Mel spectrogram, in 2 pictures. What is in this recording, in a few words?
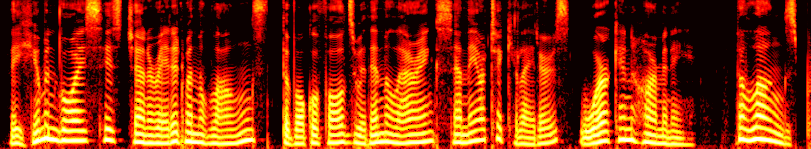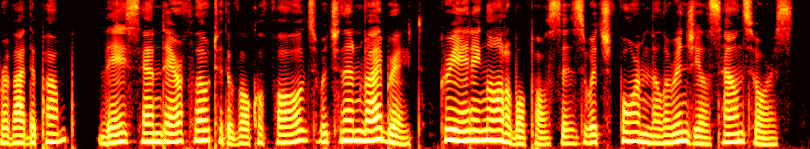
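medical, voiceover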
